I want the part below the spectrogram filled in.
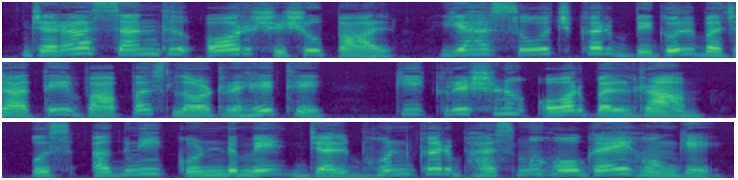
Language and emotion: Hindi, neutral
